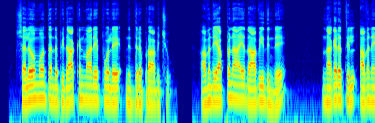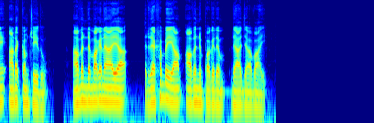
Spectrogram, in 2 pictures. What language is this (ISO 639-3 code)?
mal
